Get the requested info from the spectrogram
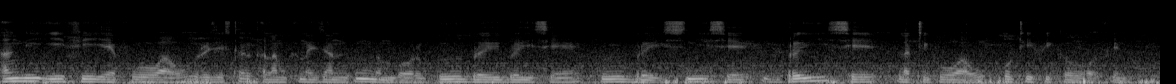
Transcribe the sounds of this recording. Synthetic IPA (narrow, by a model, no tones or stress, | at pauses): haŋniːpʰiepʰoawɾezistʰɐɾkʰalamkʰanajzanbuŋnɐmbɔɾbɯbɾɯjbɾɯjseb̥ɯbɾɯjsnise | bɾɯjse | latʰiɡoawpɔtʰipʰikʰahɔlpʰin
